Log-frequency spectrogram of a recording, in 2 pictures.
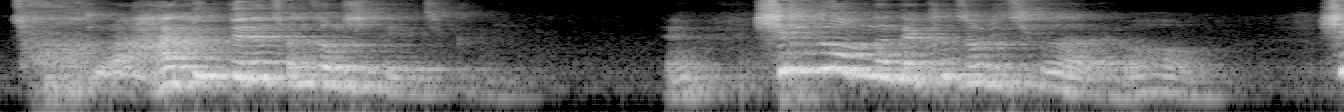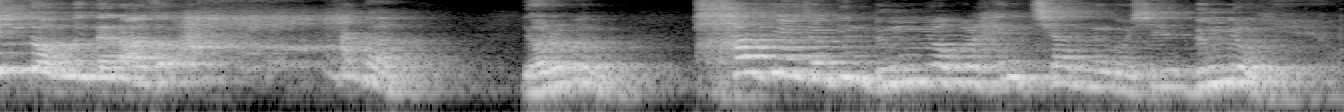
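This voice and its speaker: A man preaching a sermon as pastor, animated, firing rhetorical questions at the congregation and acting out the people in his stories. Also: extremely high pitch, normal speed. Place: church sanctuary. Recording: very echoey hall, voice from a distance.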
